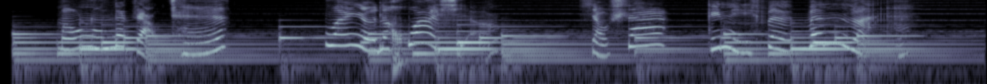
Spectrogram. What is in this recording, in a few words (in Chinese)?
女 动画 童声 四周岁男童广告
